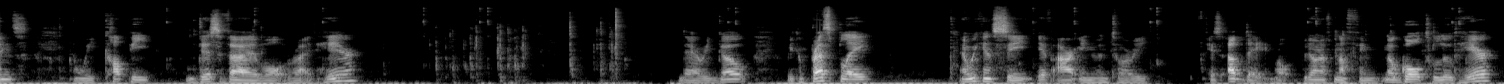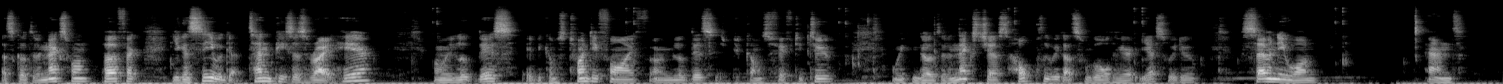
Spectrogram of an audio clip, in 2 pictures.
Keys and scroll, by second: 4.4 ctrl+shift+c, 5.0 ctrl+v, 5.9 shift+o, 9.5 Down, 13.3 Right, 23.5 Up, 23.8 Right, 25.0 Right.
